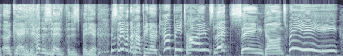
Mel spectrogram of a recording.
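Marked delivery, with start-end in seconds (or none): 1.5-5.1 playful cheer. Real, not acted. Happy ending of video.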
